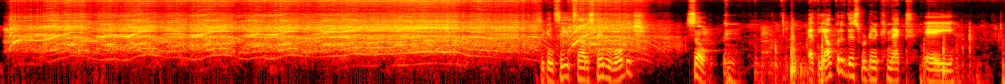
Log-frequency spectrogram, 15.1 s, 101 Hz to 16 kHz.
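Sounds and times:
gears whining: 0.0 - 10.5.

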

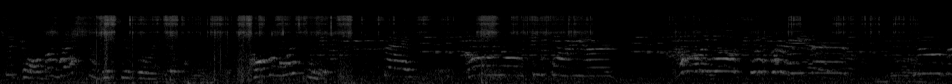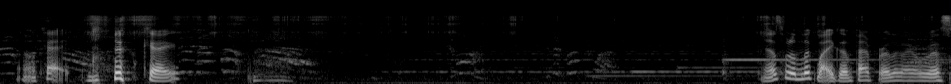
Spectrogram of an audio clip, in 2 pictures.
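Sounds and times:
faint talking: 6.8 - 12.7.

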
